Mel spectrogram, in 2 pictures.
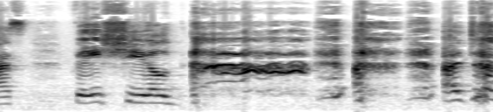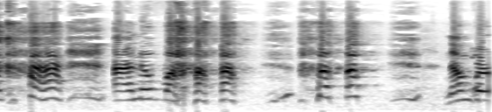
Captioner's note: laughter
